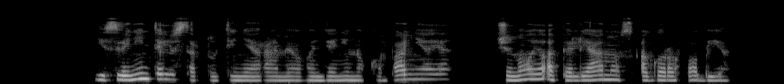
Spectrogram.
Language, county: Lithuanian, Kaunas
